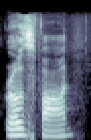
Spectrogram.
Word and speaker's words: Rosevonne: Rosevonne, yeah.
